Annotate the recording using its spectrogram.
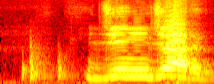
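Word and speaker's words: ginger: क्यों बोलते हैं, यहाँ जी के बाद आई है और यहाँ जी के बाद ई है। आई और ई यदि आता है तो इसका उच्चारण हो गया जो, यानी जिंजर।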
